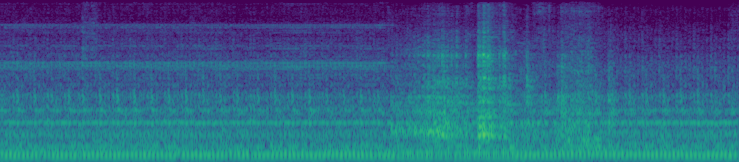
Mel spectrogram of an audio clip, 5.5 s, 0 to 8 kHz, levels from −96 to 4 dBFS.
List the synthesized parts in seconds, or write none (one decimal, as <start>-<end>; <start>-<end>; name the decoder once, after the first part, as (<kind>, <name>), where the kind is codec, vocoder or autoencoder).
0.0-1.9 (vocoder, BigVGAN v2)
